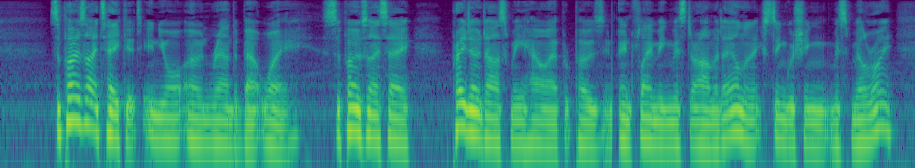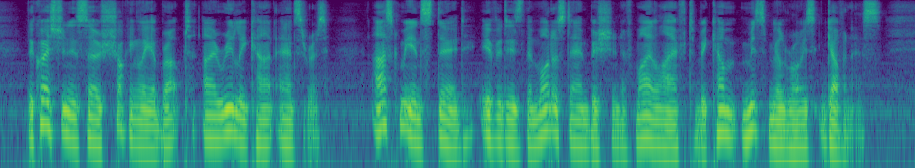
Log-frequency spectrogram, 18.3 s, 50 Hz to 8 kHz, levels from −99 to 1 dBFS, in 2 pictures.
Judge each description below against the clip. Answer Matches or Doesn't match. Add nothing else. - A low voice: Matches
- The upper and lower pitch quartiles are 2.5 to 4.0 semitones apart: Doesn't match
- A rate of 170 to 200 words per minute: Matches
